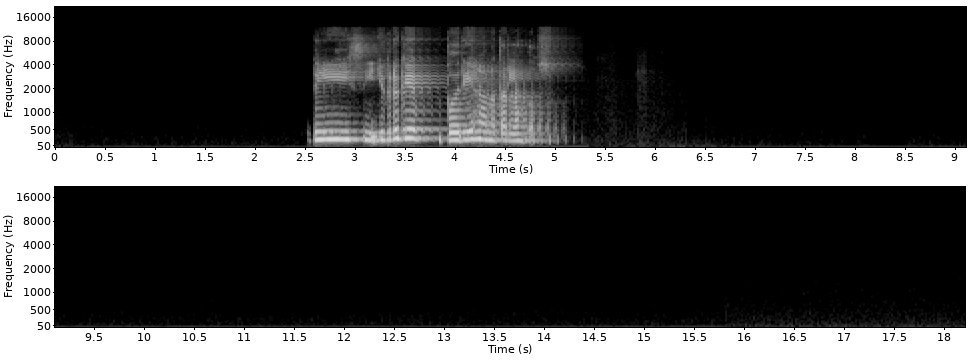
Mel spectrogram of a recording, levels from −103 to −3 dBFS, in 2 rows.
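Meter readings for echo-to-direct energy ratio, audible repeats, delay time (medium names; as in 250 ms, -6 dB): -10.5 dB, 4, 82 ms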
